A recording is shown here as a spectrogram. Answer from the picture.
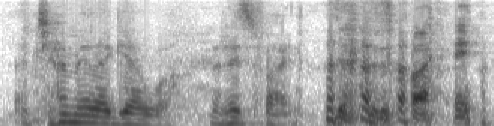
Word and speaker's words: Djamel Agaoua: And tonight, I have the pleasure of having the company of the CEO of Viber, Rakuten, Djamel Agaoua. Did I pronounce that right? Djamel Agaoua.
